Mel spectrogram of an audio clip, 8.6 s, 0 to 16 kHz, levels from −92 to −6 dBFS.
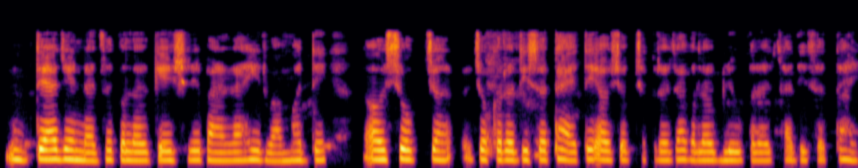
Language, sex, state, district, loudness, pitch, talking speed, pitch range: Marathi, female, Maharashtra, Dhule, -20 LUFS, 195 Hz, 160 wpm, 185-205 Hz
